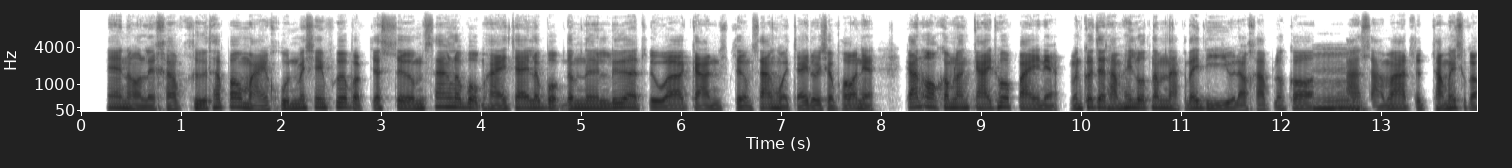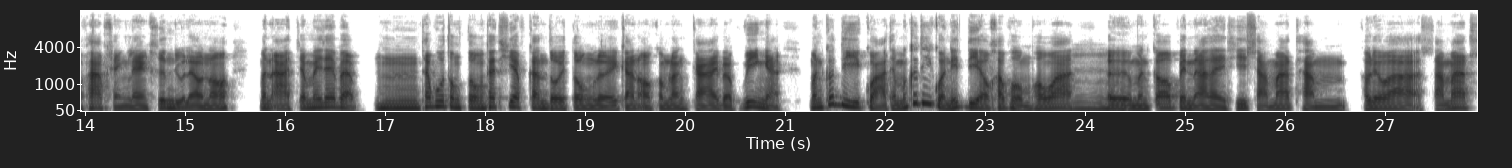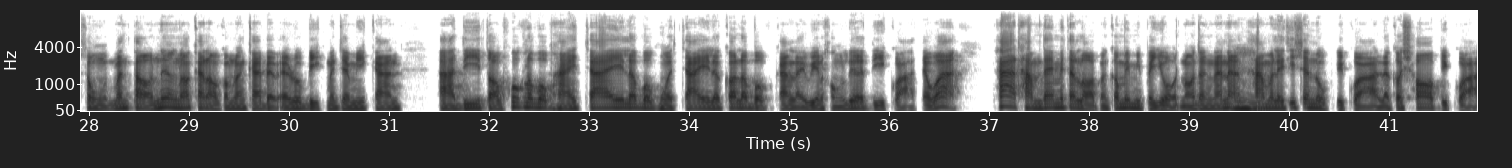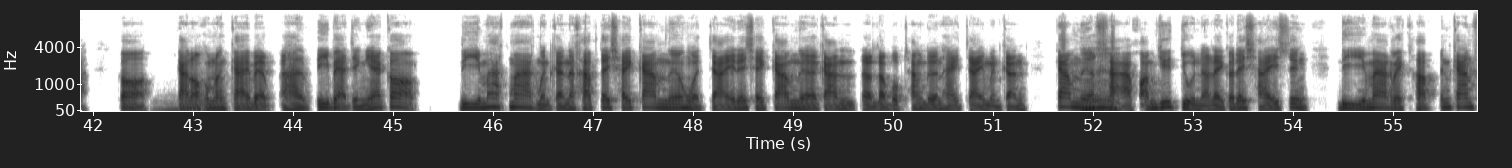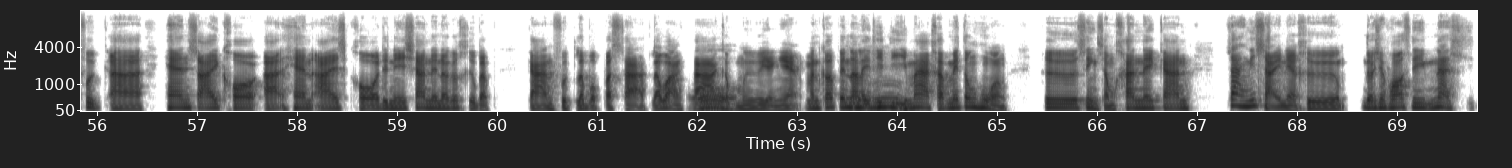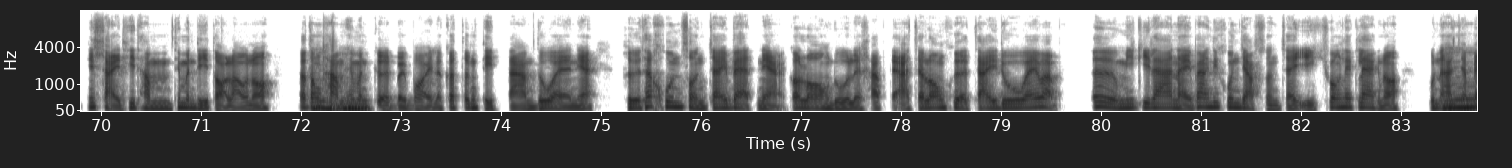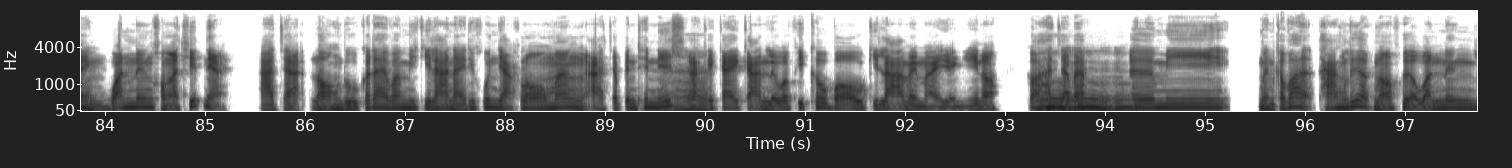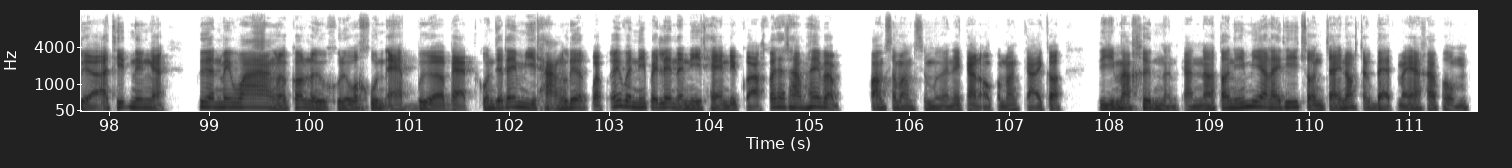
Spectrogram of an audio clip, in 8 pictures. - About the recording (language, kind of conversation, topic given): Thai, advice, ฉันจะเริ่มสร้างนิสัยและติดตามความก้าวหน้าในแต่ละวันอย่างไรให้ทำได้ต่อเนื่อง?
- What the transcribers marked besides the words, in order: tapping; other background noise; in English: "Pickleball"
